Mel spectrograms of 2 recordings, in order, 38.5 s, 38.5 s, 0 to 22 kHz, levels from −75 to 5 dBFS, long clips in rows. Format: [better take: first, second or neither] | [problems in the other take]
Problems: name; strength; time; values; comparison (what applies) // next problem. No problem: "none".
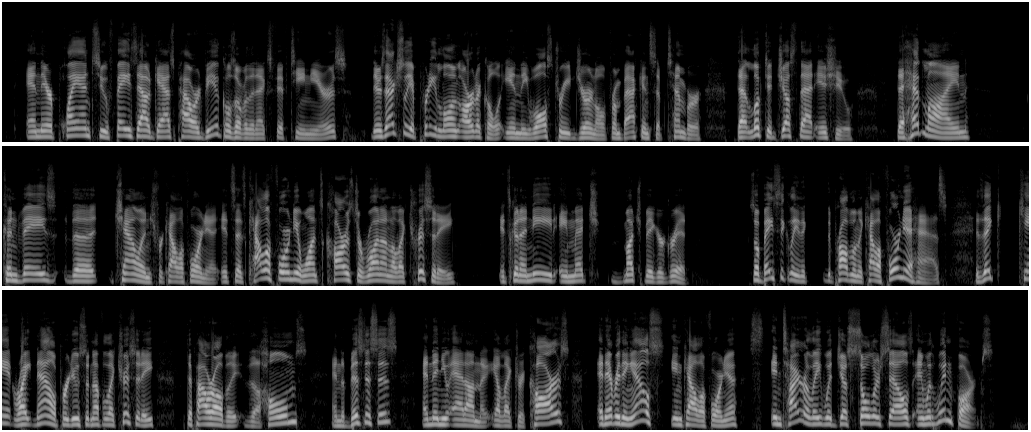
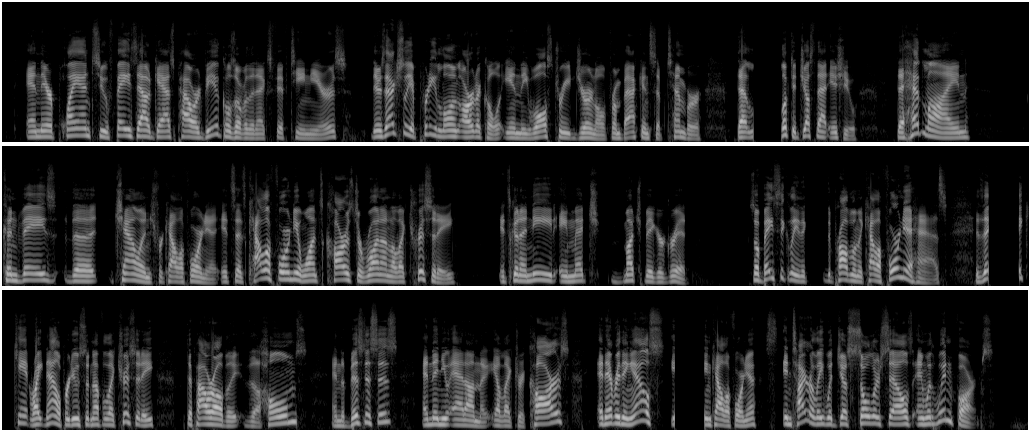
first | audio freezing; at 9.5 s, at 25 s and at 34 s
